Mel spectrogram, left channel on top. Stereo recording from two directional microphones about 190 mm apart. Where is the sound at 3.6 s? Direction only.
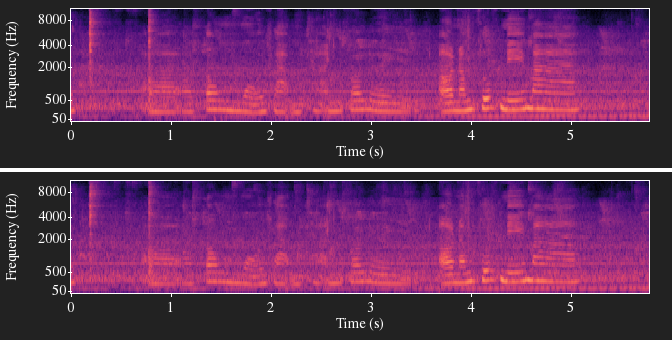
20° left (ahead or behind).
